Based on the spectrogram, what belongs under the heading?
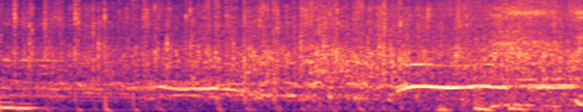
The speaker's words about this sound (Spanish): ¡Un aplauso!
